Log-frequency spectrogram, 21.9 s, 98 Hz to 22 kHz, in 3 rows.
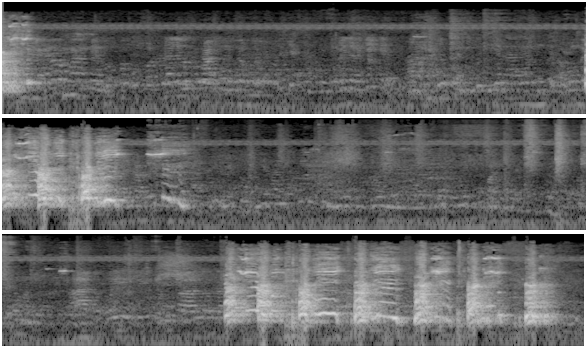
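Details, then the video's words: A 2.5-year-old male Saint Bernard eagerly waits for his owner to arrive, with soft whimpers between two bursts of rapid, loud barking, one brief and one longer at the end, and a person speaking. "Saint Bernard Waiting For Owner To Come"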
